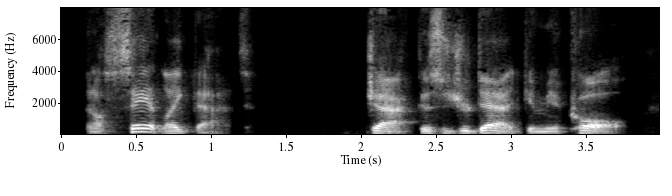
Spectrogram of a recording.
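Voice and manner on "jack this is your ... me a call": firm, assertive, no-nonsense tone. A dad telling his son to give him a call, assertive voice. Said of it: "Do you notice my assertive voice?".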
